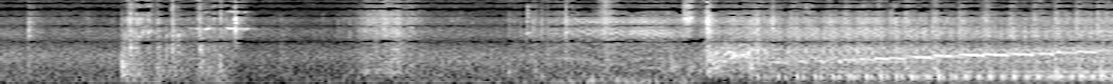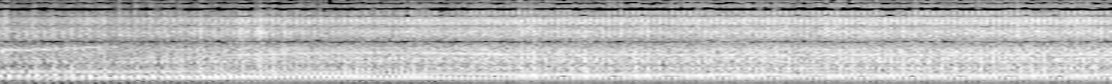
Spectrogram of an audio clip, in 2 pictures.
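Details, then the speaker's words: Champion generator that stalled after refueling, repaired by cleaning water and sludge from the carburetor bowl and crud from the main jet: after a few pulls it fires and holds a steady governed speed with no hunting or surging. Runs properly. "so that was the whole problem little water got in there a little bit of junk when I refueled it caused it not to run just take it apart clean it up put it back together and it's running again"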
